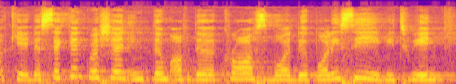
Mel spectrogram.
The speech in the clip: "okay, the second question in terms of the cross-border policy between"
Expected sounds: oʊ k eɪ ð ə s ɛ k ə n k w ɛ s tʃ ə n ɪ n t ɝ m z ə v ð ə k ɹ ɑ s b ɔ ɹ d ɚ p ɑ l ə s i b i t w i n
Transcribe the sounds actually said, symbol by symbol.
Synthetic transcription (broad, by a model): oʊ k eɪ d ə s ɛ k ə n k w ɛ s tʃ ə n ɪ n t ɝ m ə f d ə k ɹ ɑ s b ɔ d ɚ p ɑ l ə s i b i t w i n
